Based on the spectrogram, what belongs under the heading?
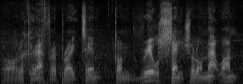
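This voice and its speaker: Chatty male play-by-play voice for a pool broadcast, mid-pitched, faint room hum behind. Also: normal speed. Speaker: play-by-play commentator. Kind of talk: live sports commentary.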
